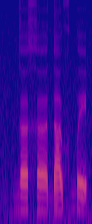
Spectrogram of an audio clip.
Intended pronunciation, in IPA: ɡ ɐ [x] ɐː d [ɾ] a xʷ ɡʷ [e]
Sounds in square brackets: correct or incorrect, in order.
correct, correct, correct

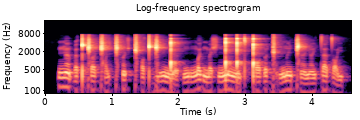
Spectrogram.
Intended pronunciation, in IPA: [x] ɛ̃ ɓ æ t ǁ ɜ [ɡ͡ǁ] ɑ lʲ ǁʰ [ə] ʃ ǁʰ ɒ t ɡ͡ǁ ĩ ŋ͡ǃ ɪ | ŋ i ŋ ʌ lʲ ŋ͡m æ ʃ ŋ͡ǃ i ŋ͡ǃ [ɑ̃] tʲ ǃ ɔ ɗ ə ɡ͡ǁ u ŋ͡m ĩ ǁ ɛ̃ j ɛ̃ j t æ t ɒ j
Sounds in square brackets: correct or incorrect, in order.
incorrect: ŋ, correct, incorrect: ə̃, incorrect: ə̃

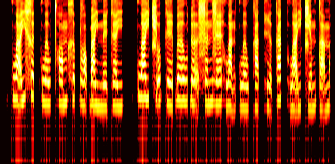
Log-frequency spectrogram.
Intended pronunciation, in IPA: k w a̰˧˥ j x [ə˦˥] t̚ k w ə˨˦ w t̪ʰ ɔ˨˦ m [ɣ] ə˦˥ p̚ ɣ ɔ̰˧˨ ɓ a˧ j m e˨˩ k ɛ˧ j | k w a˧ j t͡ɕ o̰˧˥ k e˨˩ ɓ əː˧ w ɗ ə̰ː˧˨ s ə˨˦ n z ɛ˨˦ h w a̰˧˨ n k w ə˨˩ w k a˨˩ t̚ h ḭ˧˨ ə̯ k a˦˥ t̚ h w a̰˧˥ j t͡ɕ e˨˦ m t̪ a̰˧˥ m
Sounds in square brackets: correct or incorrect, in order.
correct, incorrect: x

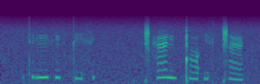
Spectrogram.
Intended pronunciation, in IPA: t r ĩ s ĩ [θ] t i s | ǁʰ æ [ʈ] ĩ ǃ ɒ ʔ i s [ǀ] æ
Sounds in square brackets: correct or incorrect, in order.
incorrect: s, incorrect: ɾ, incorrect: ǁ

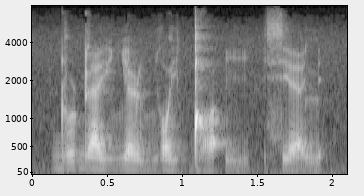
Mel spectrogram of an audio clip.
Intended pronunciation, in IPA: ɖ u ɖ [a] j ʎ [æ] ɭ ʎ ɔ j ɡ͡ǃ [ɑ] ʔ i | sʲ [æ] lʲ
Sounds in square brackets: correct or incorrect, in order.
incorrect: æ, incorrect: ɛ, correct, correct

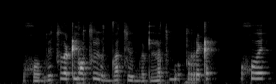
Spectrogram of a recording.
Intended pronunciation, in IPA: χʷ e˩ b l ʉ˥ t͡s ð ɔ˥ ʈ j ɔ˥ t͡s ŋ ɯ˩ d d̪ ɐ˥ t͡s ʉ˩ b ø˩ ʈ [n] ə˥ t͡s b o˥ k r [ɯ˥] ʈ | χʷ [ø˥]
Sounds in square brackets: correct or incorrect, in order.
correct, incorrect: ə˥, incorrect: e˥

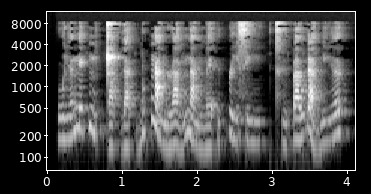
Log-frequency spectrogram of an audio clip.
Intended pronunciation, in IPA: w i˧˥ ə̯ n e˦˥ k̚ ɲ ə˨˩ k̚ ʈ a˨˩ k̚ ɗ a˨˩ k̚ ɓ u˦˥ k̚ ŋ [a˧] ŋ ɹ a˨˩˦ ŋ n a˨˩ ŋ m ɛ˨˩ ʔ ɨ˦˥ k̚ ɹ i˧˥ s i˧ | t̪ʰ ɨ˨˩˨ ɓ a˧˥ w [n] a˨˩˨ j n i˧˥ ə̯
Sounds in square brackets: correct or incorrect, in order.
incorrect: a˨˩, incorrect: ɗ

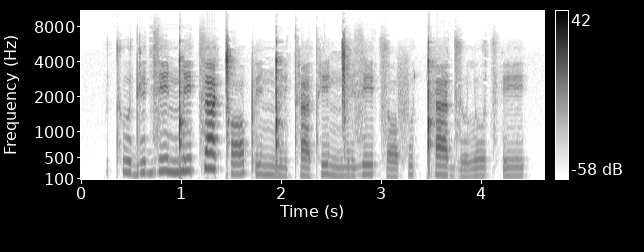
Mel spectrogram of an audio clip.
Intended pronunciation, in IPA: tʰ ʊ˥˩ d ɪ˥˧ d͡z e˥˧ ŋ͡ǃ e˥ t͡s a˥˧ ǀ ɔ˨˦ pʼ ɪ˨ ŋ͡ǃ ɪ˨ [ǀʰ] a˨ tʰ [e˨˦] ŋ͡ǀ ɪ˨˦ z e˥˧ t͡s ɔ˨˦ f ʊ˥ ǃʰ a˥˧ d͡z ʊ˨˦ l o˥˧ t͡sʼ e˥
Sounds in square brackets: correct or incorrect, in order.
incorrect: tʰ, incorrect: e˥˩

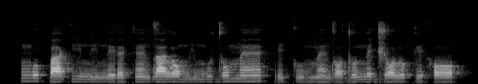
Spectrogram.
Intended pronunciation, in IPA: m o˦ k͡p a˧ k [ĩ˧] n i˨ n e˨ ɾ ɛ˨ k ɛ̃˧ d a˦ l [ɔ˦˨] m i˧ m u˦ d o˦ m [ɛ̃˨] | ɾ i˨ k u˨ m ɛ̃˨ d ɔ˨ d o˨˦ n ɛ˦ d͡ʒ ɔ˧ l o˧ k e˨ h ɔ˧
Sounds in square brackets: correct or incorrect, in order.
incorrect: i˧, correct, incorrect: ɛ̃˦

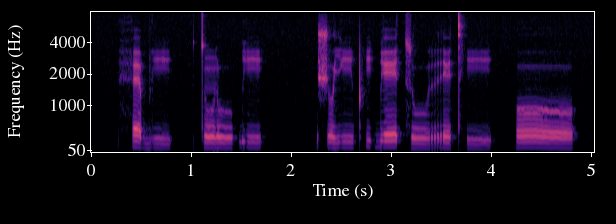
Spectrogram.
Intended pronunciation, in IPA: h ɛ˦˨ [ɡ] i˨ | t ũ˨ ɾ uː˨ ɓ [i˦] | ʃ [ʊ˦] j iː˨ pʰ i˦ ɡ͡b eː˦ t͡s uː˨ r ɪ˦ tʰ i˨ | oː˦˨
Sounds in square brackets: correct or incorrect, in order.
incorrect: b, correct, incorrect: ʊ˨

